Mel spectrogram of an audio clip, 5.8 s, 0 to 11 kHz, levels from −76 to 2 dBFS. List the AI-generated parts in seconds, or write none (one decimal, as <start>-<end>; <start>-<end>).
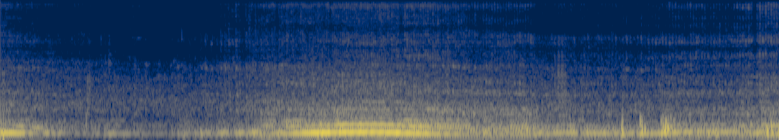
none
